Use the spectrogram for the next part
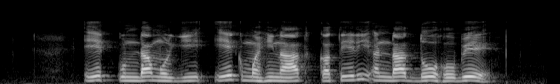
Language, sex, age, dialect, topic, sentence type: Magahi, male, 31-35, Northeastern/Surjapuri, agriculture, question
